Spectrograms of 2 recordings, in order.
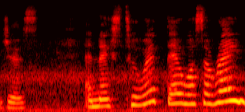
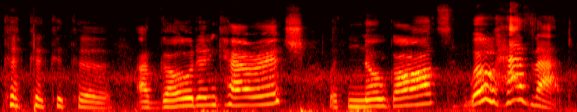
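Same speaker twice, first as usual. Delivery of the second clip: laughing robbers; 4 dB louder than usual. A narrator's reading. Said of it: "Some robbers saw it and laughed".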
